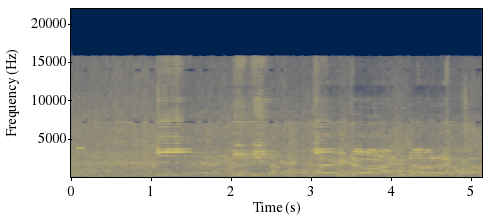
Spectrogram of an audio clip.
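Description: A crowd of people chatters in a busy street.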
